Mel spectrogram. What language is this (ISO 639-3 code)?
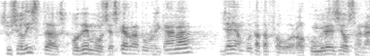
cat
